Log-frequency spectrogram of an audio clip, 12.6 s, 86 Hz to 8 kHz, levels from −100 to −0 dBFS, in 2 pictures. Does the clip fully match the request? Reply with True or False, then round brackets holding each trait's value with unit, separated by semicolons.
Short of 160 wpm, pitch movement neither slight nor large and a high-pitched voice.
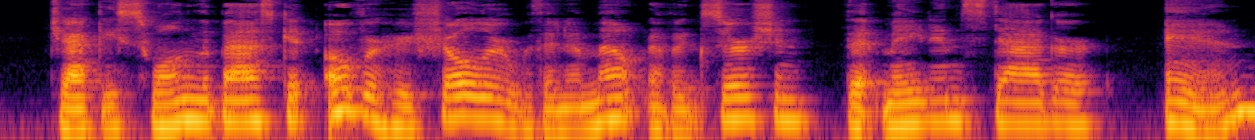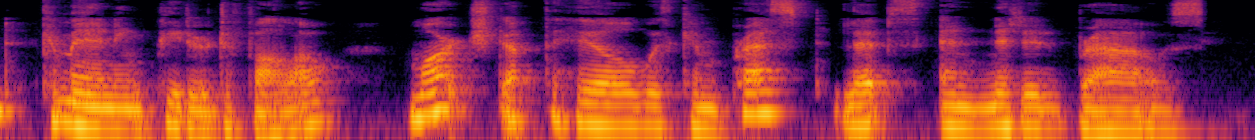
False (150 wpm; 4.6 semitones; 135 Hz)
